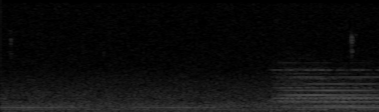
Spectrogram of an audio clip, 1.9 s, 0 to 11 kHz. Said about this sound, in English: As you kind of think and look around, you actually hear the toll of the tower clock nearby, and it tolls 6 times.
